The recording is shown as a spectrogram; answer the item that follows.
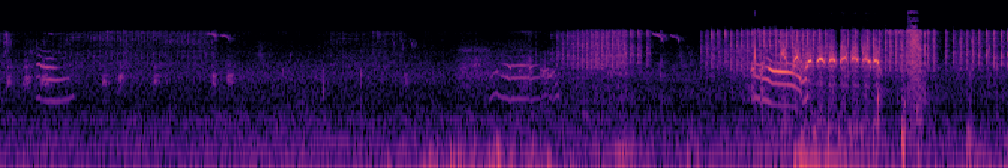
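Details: Hungry domestic cats waiting to eat, giving several short, high, rising and falling meows scattered through the clip, ending in a louder burst of overlapping meows with rustling and clatter.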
